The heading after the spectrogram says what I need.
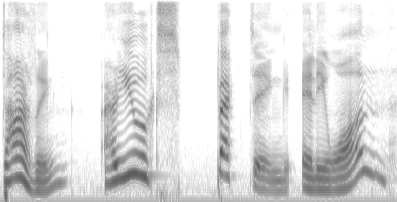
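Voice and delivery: high, slow, prim queen; a doting royal mother asking sweetly; queen's voice. Acted. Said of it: "and the queen said".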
